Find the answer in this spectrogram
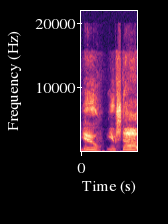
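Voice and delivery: called out loudly. Retelling how security guards ran up and called to him, calling out 'stop'. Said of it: "They're calling at you to stop now".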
